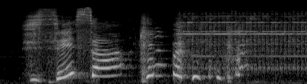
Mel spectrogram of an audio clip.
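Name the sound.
alarm clock ringing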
